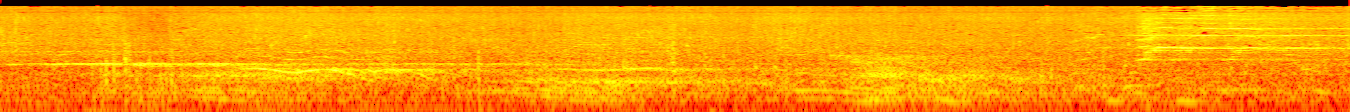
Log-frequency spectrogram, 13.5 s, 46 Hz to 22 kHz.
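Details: Humpback whale song underwater, from the Capitol Records ST-620 recording: faint steady tones with wavering glides, a mid-pitched groan, then a high rising whistle-like note near the end, all under heavy hiss.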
